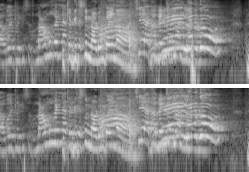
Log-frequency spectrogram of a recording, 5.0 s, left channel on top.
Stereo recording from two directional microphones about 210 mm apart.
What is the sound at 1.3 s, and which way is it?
Speech, 40° left (ahead or behind).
